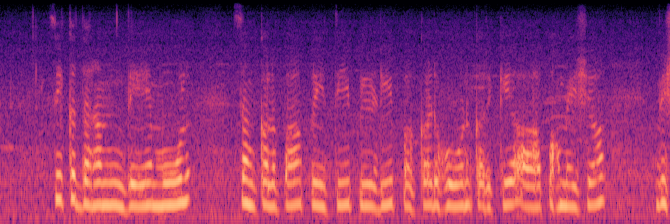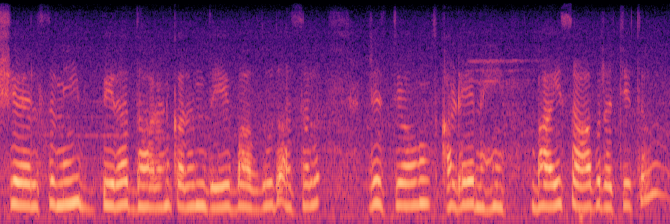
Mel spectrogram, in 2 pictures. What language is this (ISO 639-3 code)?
pan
